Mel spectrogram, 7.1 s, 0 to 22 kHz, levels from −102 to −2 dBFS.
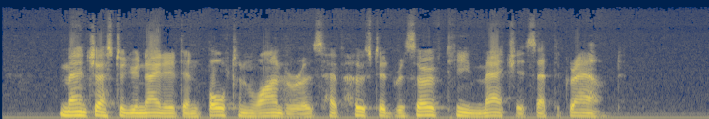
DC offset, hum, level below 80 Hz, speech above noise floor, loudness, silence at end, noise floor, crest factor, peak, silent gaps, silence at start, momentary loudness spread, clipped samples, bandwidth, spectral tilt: under 0.1%; 60 Hz at -35 dBFS; -38 dBFS; 28 dB; -15 LUFS; 0.9 s; -42 dBFS; 16 dB; 0 dBFS; none; 0.6 s; 6 LU; under 0.1%; 15.5 kHz; -6 dB/octave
